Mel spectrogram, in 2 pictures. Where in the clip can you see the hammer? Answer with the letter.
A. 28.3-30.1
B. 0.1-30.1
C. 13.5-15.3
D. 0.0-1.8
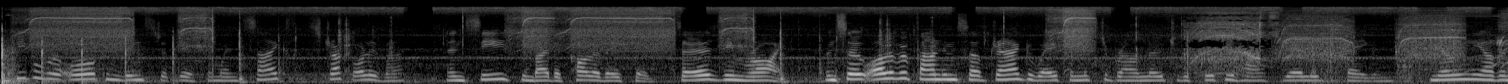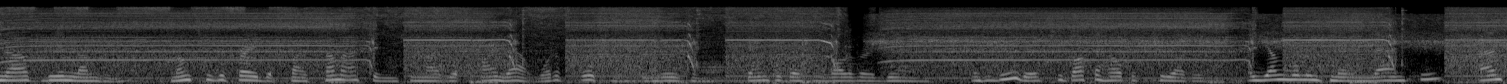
D.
